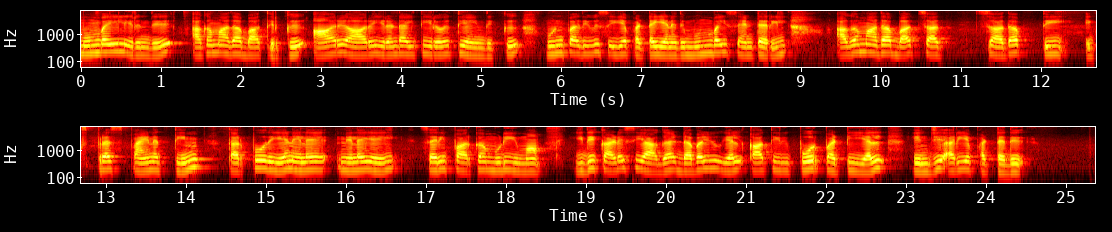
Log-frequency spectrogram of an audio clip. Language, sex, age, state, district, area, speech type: Tamil, female, 18-30, Tamil Nadu, Vellore, urban, read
